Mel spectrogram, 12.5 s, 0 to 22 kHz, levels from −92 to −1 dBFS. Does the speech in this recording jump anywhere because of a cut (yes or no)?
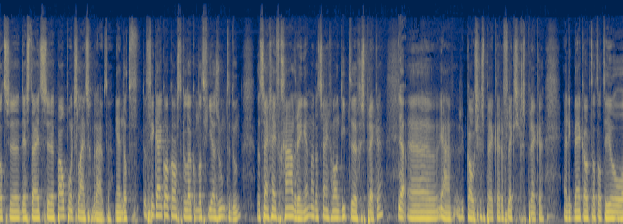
yes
